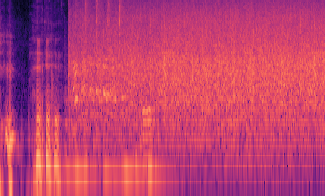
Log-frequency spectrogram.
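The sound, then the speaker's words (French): People clap their hands after a brief moment of speech. The clapping is a dense, continuous patter that holds steady to the end, with a low hum under its first couple of seconds. “On applaudit comme des otaries.”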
